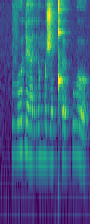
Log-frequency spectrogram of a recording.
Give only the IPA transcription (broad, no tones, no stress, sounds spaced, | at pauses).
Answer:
v o ɗ ɛ ɐ̯ r o m ɔ ʒ ɛ ǃʰ ə | w o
